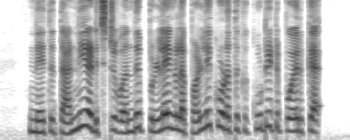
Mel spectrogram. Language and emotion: Tamil, disgusted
